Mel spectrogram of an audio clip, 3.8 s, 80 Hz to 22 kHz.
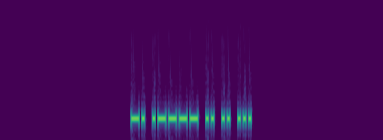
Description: Morse code, heard as a keyed tone, about 46 wpm, 700 Hz. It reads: N1IIS
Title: USA Call Signs - 5 Characters - Repeated 3x - 45wpm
